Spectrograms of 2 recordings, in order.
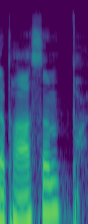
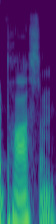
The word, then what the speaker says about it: opossum: call this animal an opossum why I was saying it wrong my whole life have you been saying it just drop the O A lot of Americans say possum yeah a lot of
